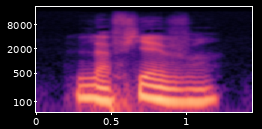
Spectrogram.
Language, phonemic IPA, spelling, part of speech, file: French, /fjɛvʁ/, fièvre, noun, Fr-fièvre.ogg
- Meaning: fever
